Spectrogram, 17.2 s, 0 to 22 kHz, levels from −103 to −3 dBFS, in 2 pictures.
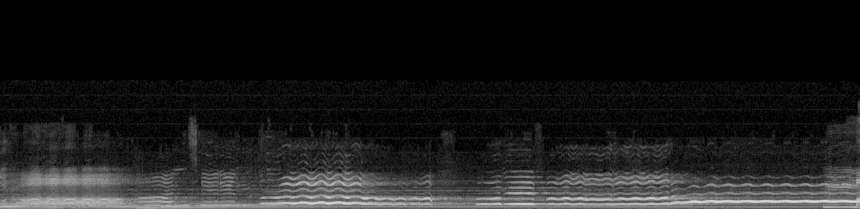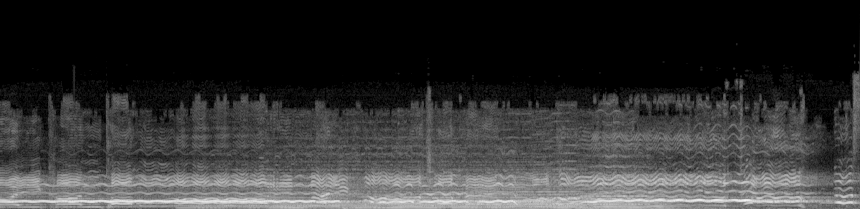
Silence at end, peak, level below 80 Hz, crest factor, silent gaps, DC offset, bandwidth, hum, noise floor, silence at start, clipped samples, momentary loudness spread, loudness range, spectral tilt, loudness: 0 s; -8 dBFS; -60 dBFS; 16 dB; none; under 0.1%; 11.5 kHz; none; -45 dBFS; 0 s; under 0.1%; 18 LU; 11 LU; -4 dB/octave; -22 LUFS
